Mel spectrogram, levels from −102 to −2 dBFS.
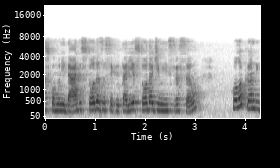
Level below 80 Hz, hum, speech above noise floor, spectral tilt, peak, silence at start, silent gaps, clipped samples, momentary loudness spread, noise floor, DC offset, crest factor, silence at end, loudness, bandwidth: -78 dBFS; none; 35 dB; -6 dB/octave; -16 dBFS; 0 s; none; under 0.1%; 7 LU; -68 dBFS; under 0.1%; 16 dB; 0 s; -33 LUFS; 8 kHz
